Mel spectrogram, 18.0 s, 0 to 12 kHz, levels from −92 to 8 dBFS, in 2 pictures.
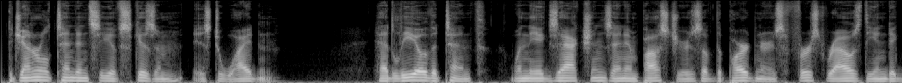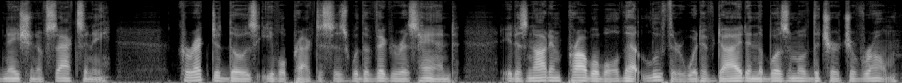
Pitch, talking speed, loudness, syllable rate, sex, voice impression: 95 Hz, 175 wpm, -21 LUFS, 5.4 syllables/s, male, masculine, adult-like, thick, tensed, slightly weak, clear, fluent, cool, intellectual, calm, wild, modest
